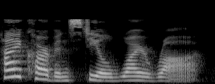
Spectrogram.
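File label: "HIGH CARBON STEEL WIRE ROD", English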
